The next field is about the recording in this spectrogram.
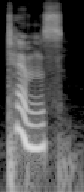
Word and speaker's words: Thames: So Corky is correcting me that it's pronounced Thames.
